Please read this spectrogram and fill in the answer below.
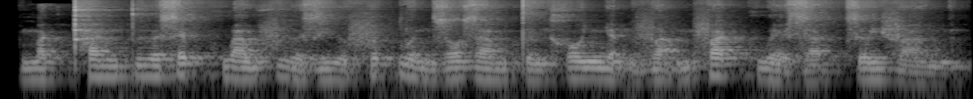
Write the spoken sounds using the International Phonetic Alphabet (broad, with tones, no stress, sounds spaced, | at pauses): m a˨˩ k̚ t̪ʰ a˧ ŋ t̪ ɨ˧ ə̯ s ɛ˦˥ p̚ h w a˨˦ w f ɨ˧˩ ə̯ z i˧˩ ə̯ f ə˦˥ t̚ v ə˨˩ n z ɔ˧ z a˨˩ m t̪ ə˨˩ n x ɔ˧ ɲ a̰˧˨ n v a̰˧˥ m f a˦˥ k̚ h w ɛ˧˩ z a˨˩ k̚ s ə˧ j v a˨˩ n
